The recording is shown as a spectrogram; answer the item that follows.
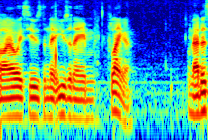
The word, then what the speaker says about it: Flanger: like that, so I always use the username Flanger. That is how it's pronounced.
